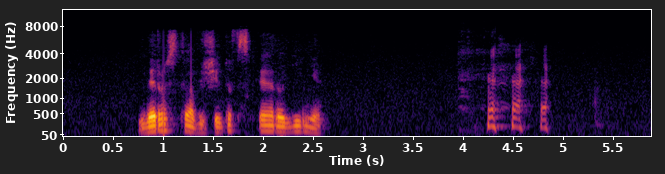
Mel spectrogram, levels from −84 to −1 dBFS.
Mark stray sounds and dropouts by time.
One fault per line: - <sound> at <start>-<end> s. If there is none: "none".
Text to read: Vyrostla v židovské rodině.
- laugh at 3.9-4.9 s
